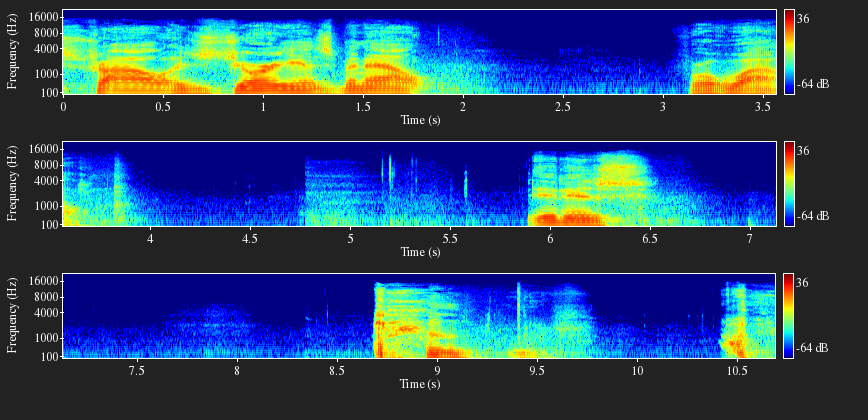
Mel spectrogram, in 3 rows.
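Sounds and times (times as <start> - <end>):
speech: 0.1 - 1.9, 3.1 - 3.8, 5.9 - 6.6, 8.9 - 9.6, 10.5 - 10.6
dry hacking cough: 8.7 - 9.8, 10.4 - 10.6.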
